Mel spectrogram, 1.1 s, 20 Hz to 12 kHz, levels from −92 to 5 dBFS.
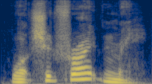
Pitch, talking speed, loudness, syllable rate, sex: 140 Hz, 210 wpm, -15 LUFS, 5.1 syllables/s, male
